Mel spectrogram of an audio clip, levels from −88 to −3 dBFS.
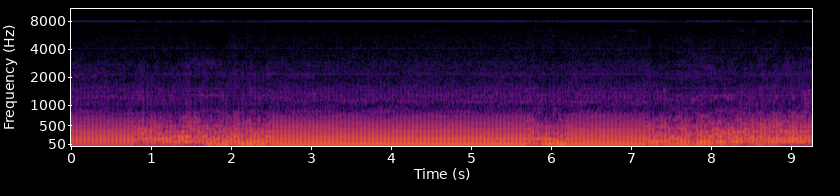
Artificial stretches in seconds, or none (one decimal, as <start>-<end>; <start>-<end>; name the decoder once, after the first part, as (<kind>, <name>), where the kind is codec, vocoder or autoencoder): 0.8-2.5 (codec, SNAC); 5.7-6.2; 7.2-9.3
